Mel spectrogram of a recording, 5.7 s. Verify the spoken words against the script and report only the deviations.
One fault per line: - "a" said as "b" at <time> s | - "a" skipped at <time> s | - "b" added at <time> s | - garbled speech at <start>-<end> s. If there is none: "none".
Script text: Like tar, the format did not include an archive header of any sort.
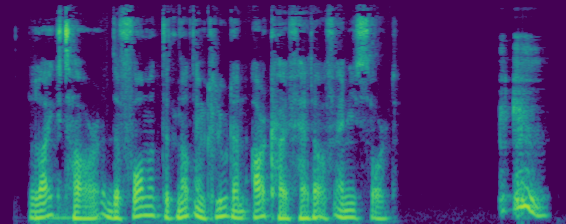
none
